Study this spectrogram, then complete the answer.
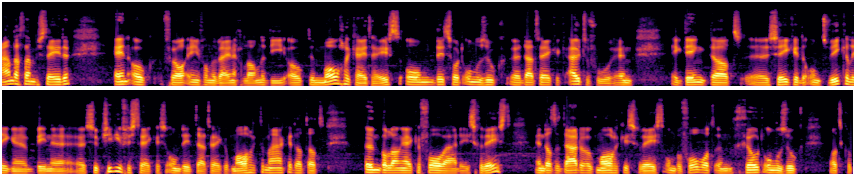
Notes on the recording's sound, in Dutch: Congres de Stervensfase. Live bij het congres!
